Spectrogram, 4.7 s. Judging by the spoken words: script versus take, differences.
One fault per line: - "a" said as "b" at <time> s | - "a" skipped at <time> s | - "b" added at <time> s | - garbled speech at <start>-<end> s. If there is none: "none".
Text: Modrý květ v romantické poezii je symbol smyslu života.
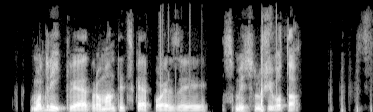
- "v" skipped at 1.2 s
- "je symbol" skipped at 2.5 s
